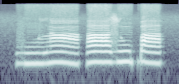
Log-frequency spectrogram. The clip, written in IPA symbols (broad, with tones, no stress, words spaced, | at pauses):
vũ˨lã˦˨ | aː˦zũ˦ɓa˦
